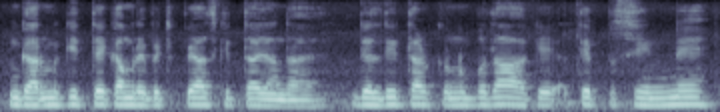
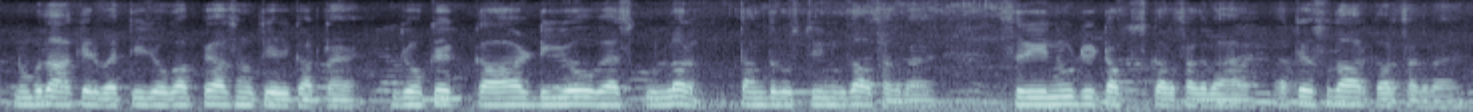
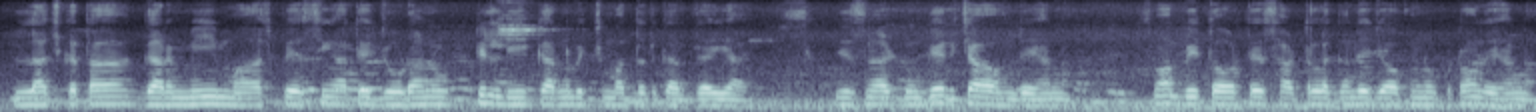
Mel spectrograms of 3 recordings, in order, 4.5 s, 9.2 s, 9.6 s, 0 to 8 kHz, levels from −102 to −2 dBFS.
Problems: continuous background conversations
